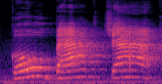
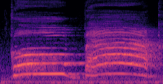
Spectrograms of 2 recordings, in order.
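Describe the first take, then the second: First: "Go back, Jack" in a human voice, higher and louder; "Go back, Jack" said like a person, not a bird. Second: Much higher sing-song parrot squawk; "Go back" screeched like a parrot. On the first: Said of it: "She sounded like a person". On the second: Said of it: "squawked Polly". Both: A narrator's reading.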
